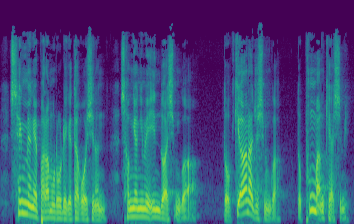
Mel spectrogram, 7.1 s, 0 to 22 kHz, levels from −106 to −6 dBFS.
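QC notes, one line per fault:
Throughout, MP2 compression: the speech sounds dull and muffled, with a gurgling, granular grit on every stretch of sound, the damage plainly audible. This is likely MPEG Layer II coding, which divides the spectrum into 32 equal sub-bands and shares bits among them. Starved of bits, which fits a low rate near 80 kbps, the upper bands drop out or flicker on and off, and the remaining bands are quantised coarsely, producing that churning texture.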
